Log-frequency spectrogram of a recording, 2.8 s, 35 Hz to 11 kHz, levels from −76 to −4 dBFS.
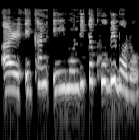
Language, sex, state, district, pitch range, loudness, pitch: Bengali, female, West Bengal, Kolkata, 270-390 Hz, -16 LUFS, 300 Hz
